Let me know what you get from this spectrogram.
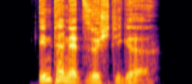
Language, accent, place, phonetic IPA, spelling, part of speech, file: German, Germany, Berlin, [ˈɪntɐnɛtˌzʏçtɪɡə], internetsüchtige, adjective, De-internetsüchtige.ogg
- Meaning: inflection of internetsüchtig: 1. strong/mixed nominative/accusative feminine singular 2. strong nominative/accusative plural 3. weak nominative all-gender singular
